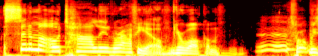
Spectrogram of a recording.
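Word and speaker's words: Cinématographe: Jay Donnelly says it's pronounced cinematografio.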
